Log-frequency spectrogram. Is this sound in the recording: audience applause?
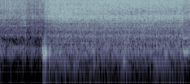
no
